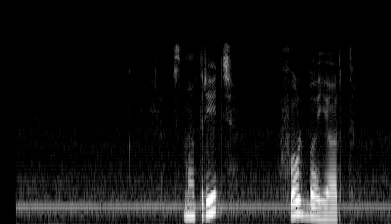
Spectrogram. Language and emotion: Russian, neutral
